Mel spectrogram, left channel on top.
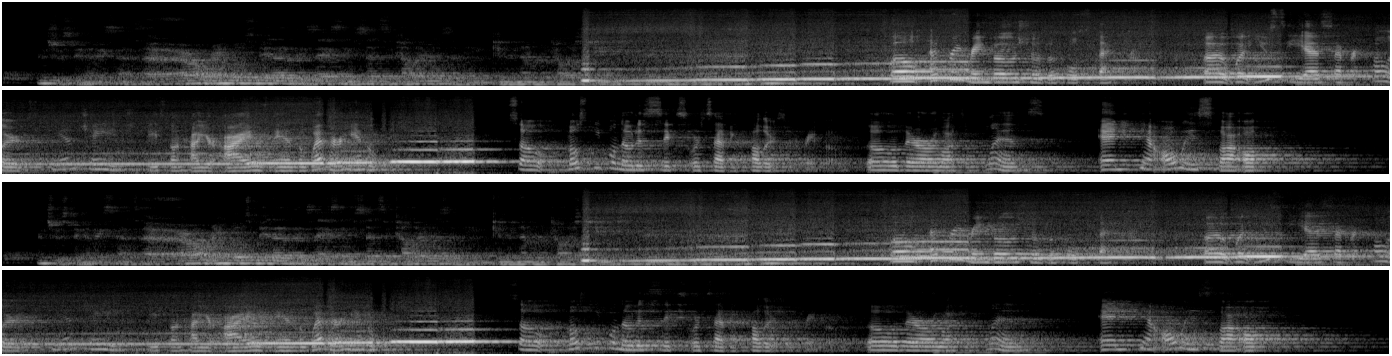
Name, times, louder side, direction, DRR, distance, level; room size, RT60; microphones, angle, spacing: voice 1, 0.3-7.8 13.0-13.2 23.2-23.3, equal, 25° right, -3 dB, 7.9 m, -35 dB
sound 1, 5.8-5.9 6.2-9.7 10.0-12.8 13.2-18.6, equal, 5° left, 0.5 m, -20 dB
voice 2, 8.8-11.4 12.0-17.6 19.0-22.0 22.5-24.1 24.8-26.4, left 2 dB, 55° left, 5 dB, 1.6 m, -27 dB
30.0 x 21.0 x 6.7 m, 2.4 s
head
